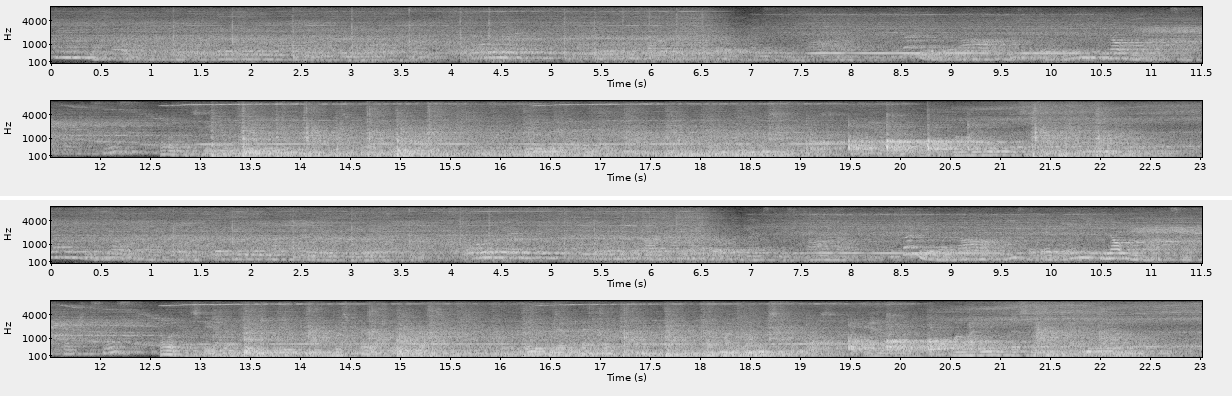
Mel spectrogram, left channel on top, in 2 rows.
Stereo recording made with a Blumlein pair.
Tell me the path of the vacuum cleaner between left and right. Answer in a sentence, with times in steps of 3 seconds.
In this clip you hear the vacuum cleaner on the right from 0 s, in the centre from 12 s, on the left from 15 s, in the centre from 18 s and on the right from 21 s.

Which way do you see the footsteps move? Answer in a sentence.
In this clip you hear the footsteps go right and come back.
